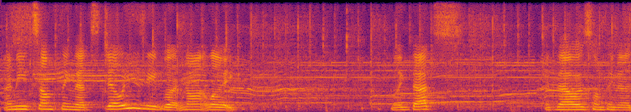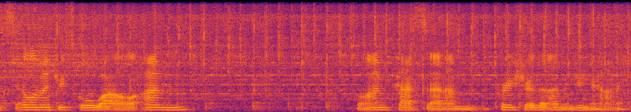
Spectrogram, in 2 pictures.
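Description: A young woman in college who stutters, talking casually to her webcam in a small room, with halting speech, many fillers and restarts. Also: fairly low pitch, level tone, creaky, over music, rough recording. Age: young adult. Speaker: vlogger. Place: small room at night, indoors. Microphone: webcam at close range.

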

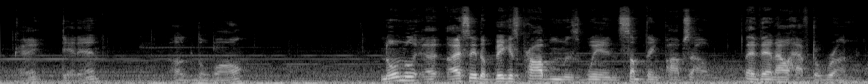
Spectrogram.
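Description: A man in his twenties giving casual, slangy horror game commentary to his viewers in an animated, excitable way. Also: on the low side. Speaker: gaming video host. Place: small room at home, indoors.

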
